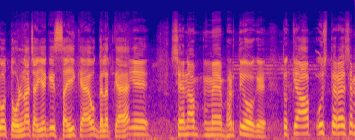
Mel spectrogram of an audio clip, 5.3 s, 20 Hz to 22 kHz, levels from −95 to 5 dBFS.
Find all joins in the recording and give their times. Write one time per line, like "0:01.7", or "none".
0:02.0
